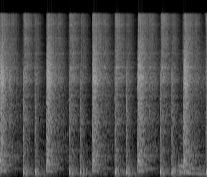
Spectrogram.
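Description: Live drum kit playing a steady groove on snare, bass drum, hi-hat and cymbals, about two beats a second.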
